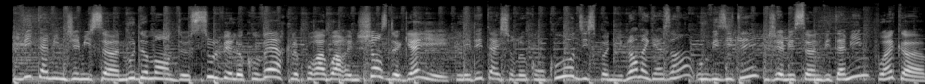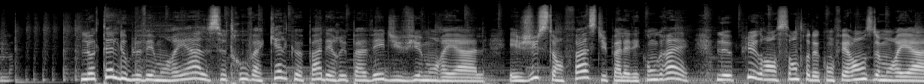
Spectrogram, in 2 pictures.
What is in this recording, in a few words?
French Commercial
